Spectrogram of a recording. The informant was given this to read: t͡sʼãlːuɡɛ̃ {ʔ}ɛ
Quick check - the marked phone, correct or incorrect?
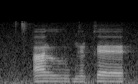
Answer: incorrect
